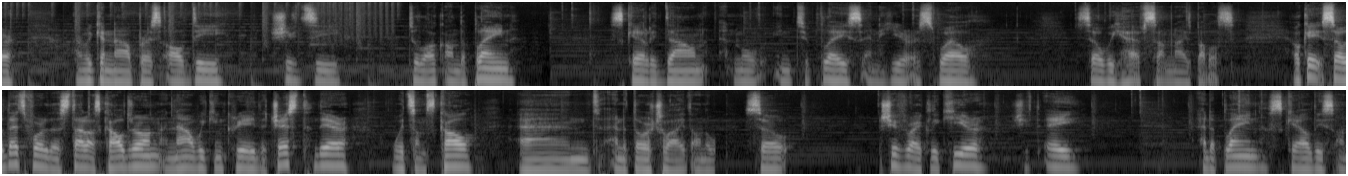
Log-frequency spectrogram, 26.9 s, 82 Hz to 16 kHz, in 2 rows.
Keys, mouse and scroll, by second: 1.5 alt+d, 3.6 s, 5.8 g, 7.9 alt+d, 9.2 s, 11.0 scroll down 2, 11.4 click, 11.9-14.3 shift+middle drag, 14.3 scroll down 1, 14.8-20.5 middle drag, 20.5-24.7 shift+right drag, 24.7 shift+a, 25.7 Tab, 26.0 s.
